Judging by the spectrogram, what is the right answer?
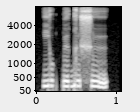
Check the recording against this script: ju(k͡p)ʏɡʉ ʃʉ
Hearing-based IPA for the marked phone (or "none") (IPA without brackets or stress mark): k͡p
